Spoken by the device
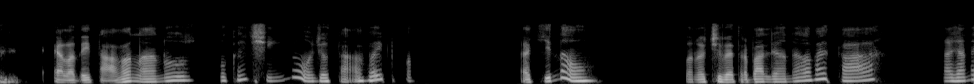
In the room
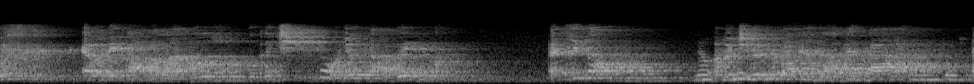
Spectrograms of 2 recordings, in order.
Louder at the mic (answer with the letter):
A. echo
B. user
A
